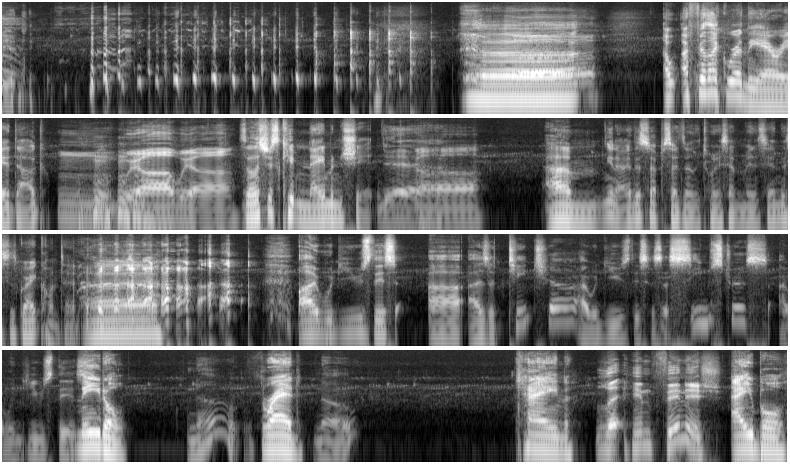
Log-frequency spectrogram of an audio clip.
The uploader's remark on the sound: This episode is recorded on location in the swamp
